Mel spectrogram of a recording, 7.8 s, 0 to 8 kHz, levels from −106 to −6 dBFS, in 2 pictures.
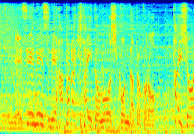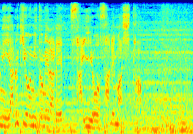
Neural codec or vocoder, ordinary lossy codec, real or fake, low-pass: none; none; real; 7.2 kHz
